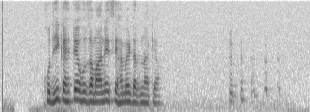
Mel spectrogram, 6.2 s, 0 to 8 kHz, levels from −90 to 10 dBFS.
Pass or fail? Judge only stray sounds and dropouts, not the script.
fail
